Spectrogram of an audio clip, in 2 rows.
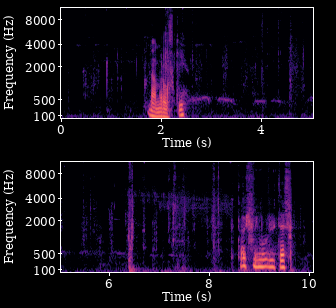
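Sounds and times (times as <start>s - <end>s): faint footsteps: 0.0s - 10.0s
bird cooing: 2.6s - 7.0s.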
